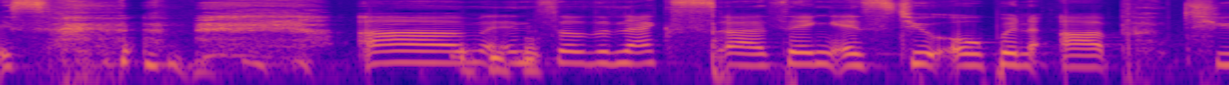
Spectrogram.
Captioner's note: laughter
